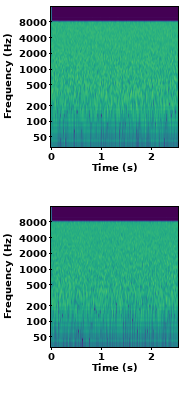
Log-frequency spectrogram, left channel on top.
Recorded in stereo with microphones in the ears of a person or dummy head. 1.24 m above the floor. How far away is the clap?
No clap in this recording.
